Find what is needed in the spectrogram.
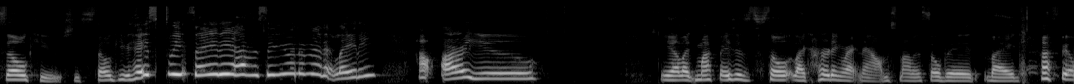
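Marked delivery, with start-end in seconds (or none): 1.3-5.4 high, louder, sing-song hello to a friend; sweet greeting. Real, not acted. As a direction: coo a delighted welcome. Greets a viewer in chat.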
